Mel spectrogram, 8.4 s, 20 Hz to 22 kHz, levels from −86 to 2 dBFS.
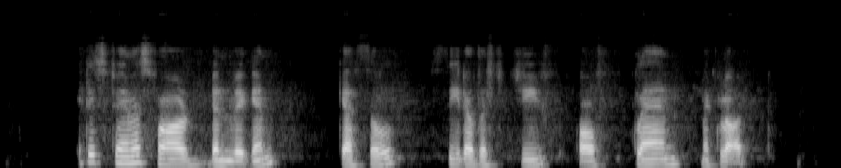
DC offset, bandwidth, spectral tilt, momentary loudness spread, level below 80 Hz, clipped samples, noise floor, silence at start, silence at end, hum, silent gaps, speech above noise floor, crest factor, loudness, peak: under 0.1%; 7.4 kHz; -8 dB/octave; 13 LU; -68 dBFS; under 0.1%; -89 dBFS; 0.8 s; 0.95 s; none; none; 71 dB; 18 dB; -19 LUFS; -2 dBFS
